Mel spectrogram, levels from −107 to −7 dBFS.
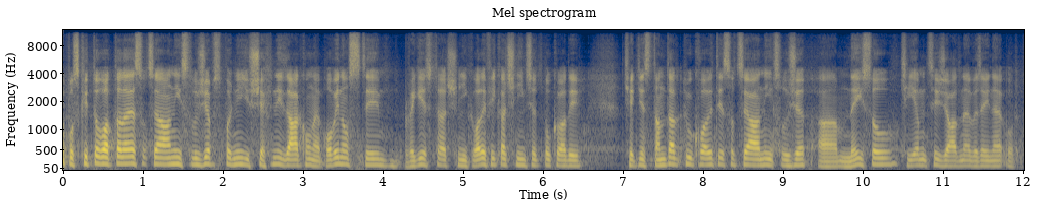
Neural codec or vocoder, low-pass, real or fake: codec, 16 kHz in and 24 kHz out, 0.9 kbps, LongCat-Audio-Codec, four codebook decoder; 10.8 kHz; fake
